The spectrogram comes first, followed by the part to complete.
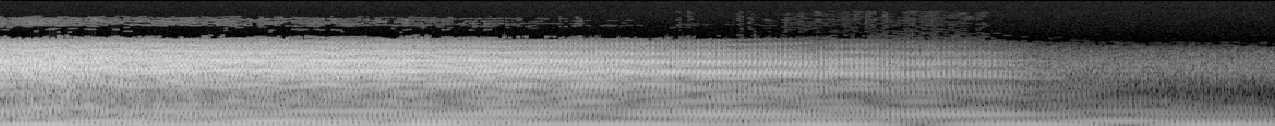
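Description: Instrumental heavy metal: a distorted electric guitar chord held and left to ring, slowly fading, its brightness dying away over the second half.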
